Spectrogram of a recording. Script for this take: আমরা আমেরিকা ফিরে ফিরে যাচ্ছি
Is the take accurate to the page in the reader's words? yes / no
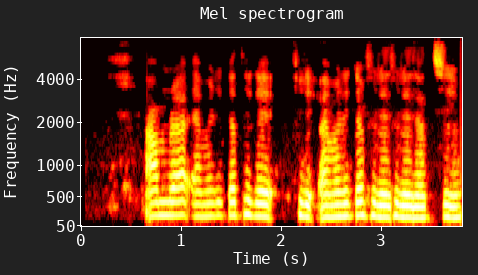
yes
